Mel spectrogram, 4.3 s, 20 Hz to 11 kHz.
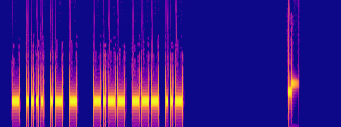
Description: Morse code, heard as a keyed tone, about 40 wpm, 700 Hz. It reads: THAT YOU
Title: Sets of 2 Words 40wpm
